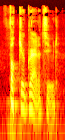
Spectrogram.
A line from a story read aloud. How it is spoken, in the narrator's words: I said bitterly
